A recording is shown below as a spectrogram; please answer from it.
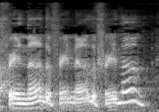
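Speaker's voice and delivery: high, softened imitation of people shouting; mock calling out. People calling Fernanda from the hall, mock calling out. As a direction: call the name high without real volume. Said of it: "começaram a gritar".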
